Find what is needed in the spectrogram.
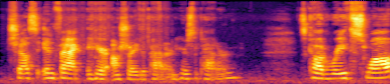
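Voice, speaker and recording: Speaking at a moderate pace, a woman uses a medium pitch with ordinary pitch variation and vocal fry. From Texas. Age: 60s. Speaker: craft video host. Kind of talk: casual show-and-tell vlog. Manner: conversational, with fillers.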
